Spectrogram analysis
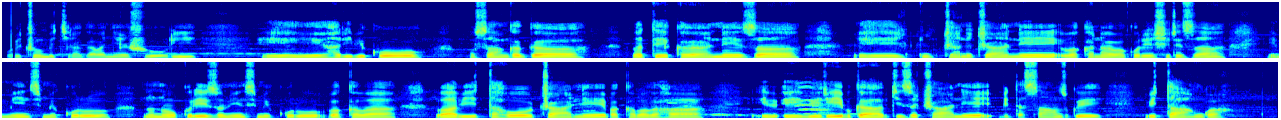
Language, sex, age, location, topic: Kinyarwanda, male, 18-24, Musanze, education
